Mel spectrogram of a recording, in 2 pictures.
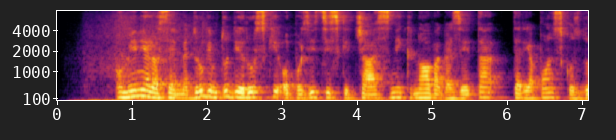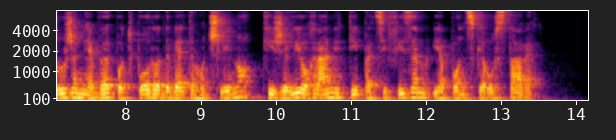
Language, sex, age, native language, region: Slovenian, female, 50-59, Slovenian, Savinja region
